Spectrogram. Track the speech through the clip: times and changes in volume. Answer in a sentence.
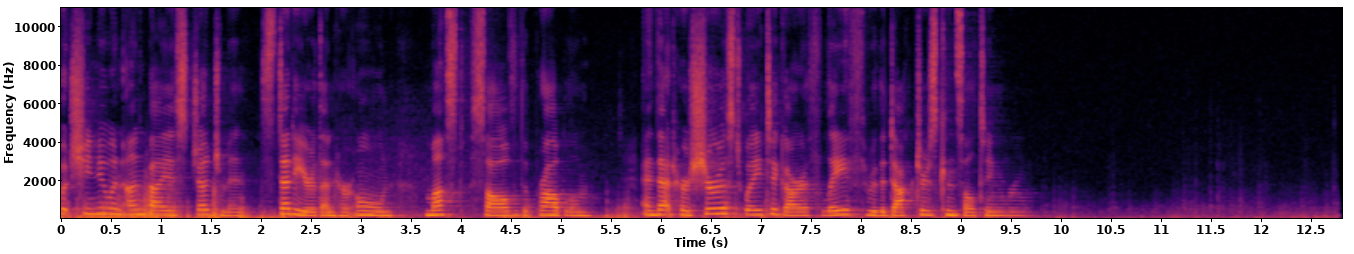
You can hear the speech from 0.0 to 9.8 s, at a steady volume.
